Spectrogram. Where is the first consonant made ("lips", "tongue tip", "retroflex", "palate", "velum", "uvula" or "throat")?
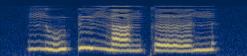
tongue tip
